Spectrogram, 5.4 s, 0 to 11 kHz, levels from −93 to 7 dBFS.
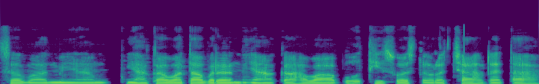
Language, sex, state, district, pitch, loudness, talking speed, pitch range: Hindi, male, Bihar, Kishanganj, 130 Hz, -18 LUFS, 190 wpm, 125-130 Hz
